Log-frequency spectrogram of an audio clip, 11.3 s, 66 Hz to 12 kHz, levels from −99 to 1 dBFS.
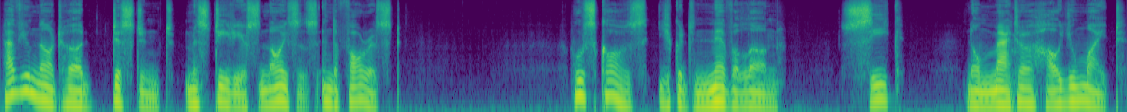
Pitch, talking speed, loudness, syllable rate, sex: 95 Hz, 115 wpm, -21 LUFS, 4.0 syllables/s, male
